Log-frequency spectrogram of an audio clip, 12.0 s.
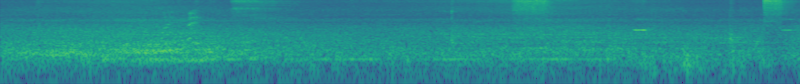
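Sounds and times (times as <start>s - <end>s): train rumble and hum: 0.0s - 12.0s
air hiss: 7.7s - 8.4s, 11.4s - 12.0s.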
